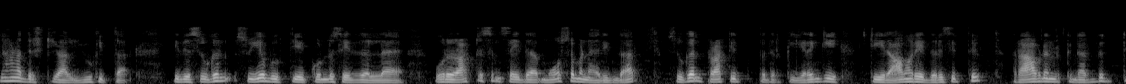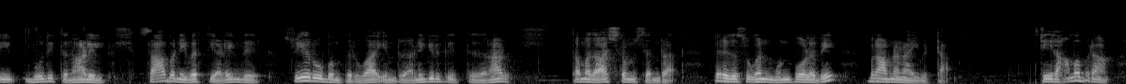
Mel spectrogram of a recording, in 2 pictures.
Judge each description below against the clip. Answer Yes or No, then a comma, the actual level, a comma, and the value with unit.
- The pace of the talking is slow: No, average, 85 wpm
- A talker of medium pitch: No, low, 115 Hz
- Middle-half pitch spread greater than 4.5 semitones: No, average, 3.5 semitones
